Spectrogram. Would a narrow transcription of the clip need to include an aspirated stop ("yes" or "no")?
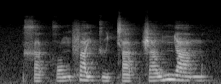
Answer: no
